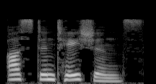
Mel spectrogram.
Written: ostentations

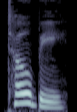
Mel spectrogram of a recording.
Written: tobey

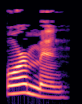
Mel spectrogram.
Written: ormeman

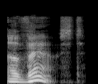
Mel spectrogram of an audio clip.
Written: avast

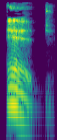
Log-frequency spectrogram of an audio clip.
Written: edge

